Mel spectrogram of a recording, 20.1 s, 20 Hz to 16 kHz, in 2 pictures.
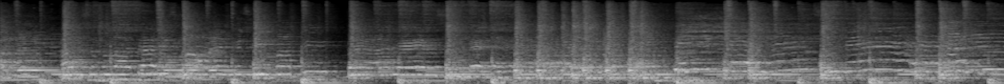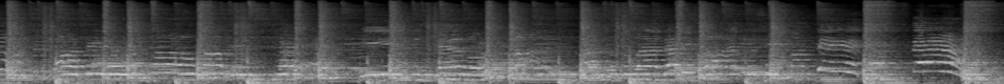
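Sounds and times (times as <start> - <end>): saxophone: 0.0 - 19.8
woman singing: 0.0 - 19.9
live band playing bluesy jazz: 0.0 - 20.0.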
